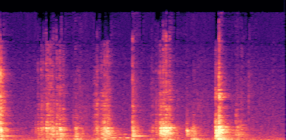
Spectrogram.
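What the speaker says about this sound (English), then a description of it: "I'm cutting out the back neckline." Scissors snipping along the back neckline of fabric for a dress, a series of about eight soft, close crunching cuts in an uneven rhythm, quiet and alone.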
